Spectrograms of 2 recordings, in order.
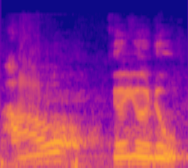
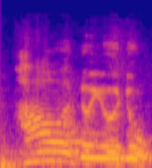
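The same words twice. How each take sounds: First: Very slow "How do you do" drawn out word by word; slow accent demo. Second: "How do you do" in a Pakistani accent, d crisp; plain Pakistani English way. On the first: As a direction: stretch each word out slowly. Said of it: "But गोरे इसे किसे, कैसे बोलते हैं". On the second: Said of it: "Pakistani accent में". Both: Shown as a demonstration.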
